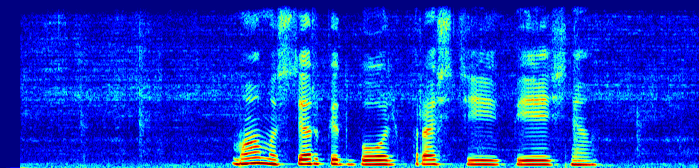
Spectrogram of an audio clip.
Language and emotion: Russian, sad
